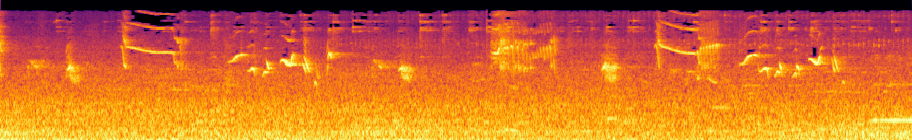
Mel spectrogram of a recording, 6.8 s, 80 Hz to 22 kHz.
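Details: Urban Oriental magpie-robin, recorded with a Canon R6, delivers varied clear whistles, sliding sweeps and short chirps in loose phrases over a constant low traffic rumble.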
